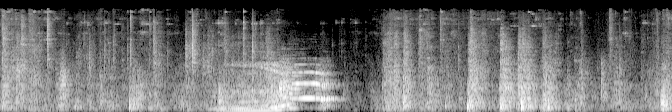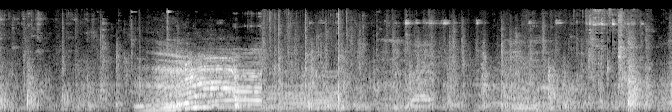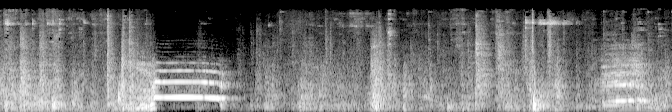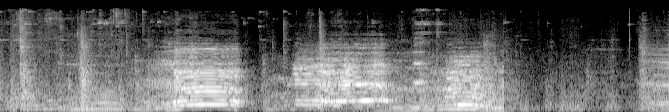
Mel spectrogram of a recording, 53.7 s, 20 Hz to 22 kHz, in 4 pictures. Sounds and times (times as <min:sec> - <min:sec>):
Moo: 0:04.2 - 0:06.8, 0:16.1 - 0:20.4, 0:21.0 - 0:22.2, 0:23.1 - 0:25.0, 0:28.6 - 0:31.6, 0:38.8 - 0:39.9, 0:41.0 - 0:50.5, 0:53.1 - 0:53.7.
